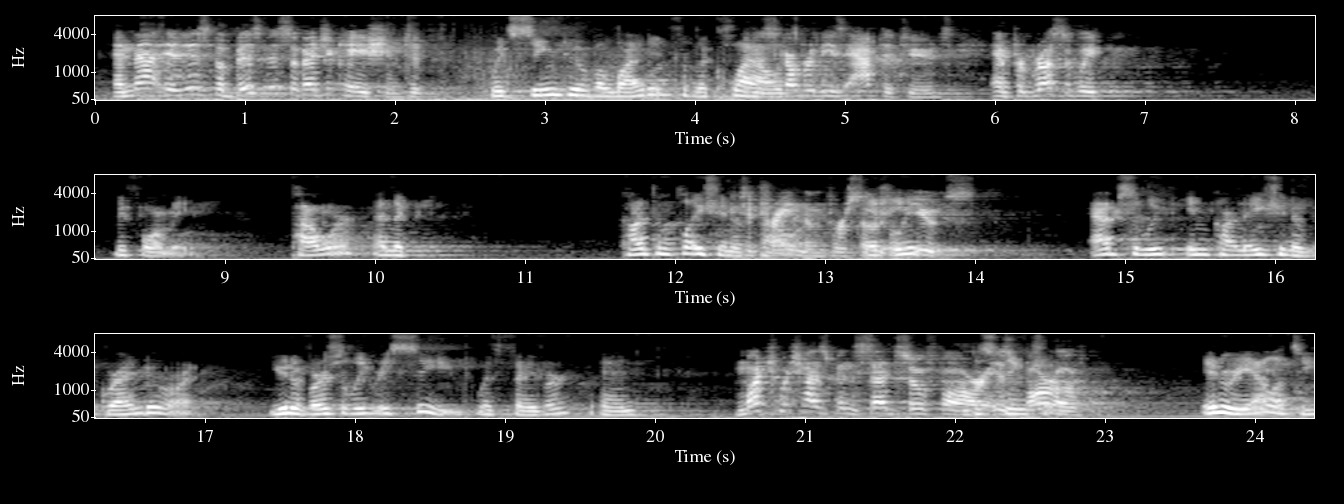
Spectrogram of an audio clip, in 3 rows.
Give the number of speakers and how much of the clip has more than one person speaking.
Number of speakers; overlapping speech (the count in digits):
2, about 11%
